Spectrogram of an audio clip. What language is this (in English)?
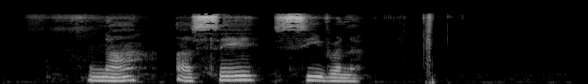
Bebele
